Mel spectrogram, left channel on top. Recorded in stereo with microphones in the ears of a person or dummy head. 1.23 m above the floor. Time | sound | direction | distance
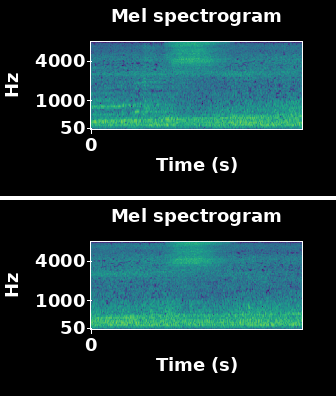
1.4 | a hiss | 70° left (ahead or behind) | 2 m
